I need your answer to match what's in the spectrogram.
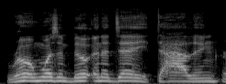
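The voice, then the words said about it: Impression of Gettleman's accent. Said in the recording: “in Gettleman's accent”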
